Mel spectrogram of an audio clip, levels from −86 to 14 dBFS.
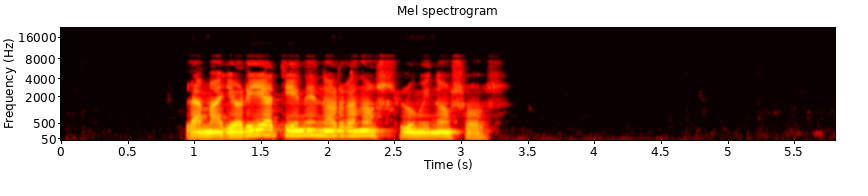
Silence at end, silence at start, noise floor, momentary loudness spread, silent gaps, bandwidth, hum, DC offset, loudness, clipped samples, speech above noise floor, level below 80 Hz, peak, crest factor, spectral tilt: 2.55 s; 0.95 s; -80 dBFS; 11 LU; none; 9.2 kHz; none; under 0.1%; -17 LUFS; under 0.1%; 63 dB; -60 dBFS; -2 dBFS; 18 dB; -6.5 dB/octave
